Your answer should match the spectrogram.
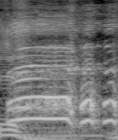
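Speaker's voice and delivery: laughing high and slow. Real, not acted. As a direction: laugh through the words. Imitating blacked-out face.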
